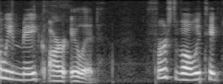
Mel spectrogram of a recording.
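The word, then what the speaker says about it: ylide: here and the name of this is an illid so y l i d e and it's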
